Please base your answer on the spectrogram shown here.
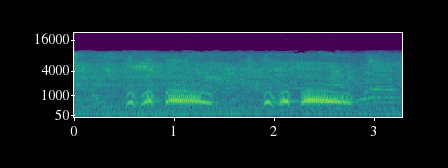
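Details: Spotted dove cooing in the 'thổ đồng' manner: two phrases, each two quick hollow notes followed by a long steady coo that drops at the end, about 1.4 seconds apart, over a low hum.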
